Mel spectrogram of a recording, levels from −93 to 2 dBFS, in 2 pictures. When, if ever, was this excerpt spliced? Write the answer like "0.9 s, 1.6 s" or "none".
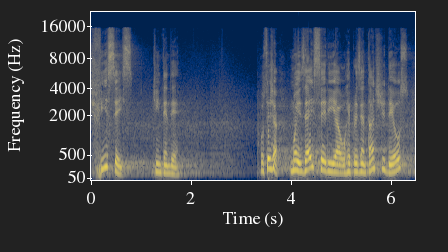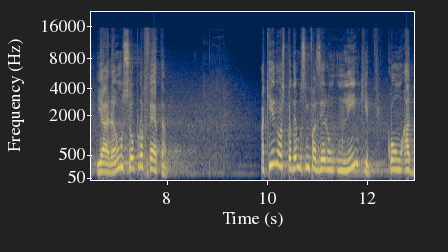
3.3 s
